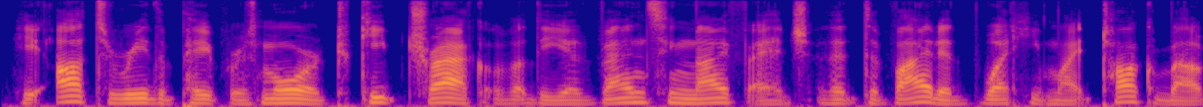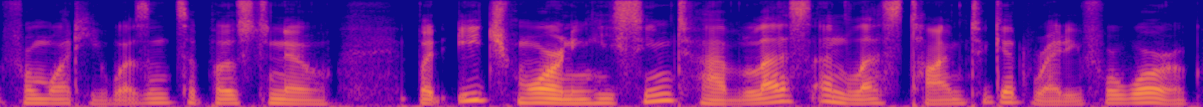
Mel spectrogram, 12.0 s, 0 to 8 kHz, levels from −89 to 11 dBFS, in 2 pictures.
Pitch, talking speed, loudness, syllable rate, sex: 120 Hz, 225 wpm, -23 LUFS, 5.2 syllables/s, male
